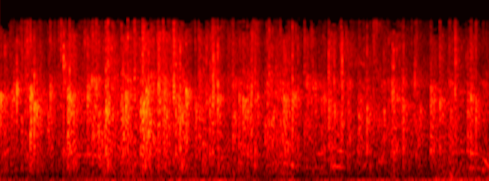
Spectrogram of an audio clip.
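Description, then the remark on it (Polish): A crowd at an art exhibition applauds the artists steadily for several seconds, a dense patter of many hands clapping at an even loudness, with a few voices faintly mixed in beneath. “Także wielkie brawa dla artystów w ogóle.”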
